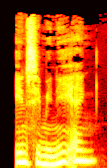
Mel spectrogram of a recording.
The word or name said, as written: INSEMINERINGER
